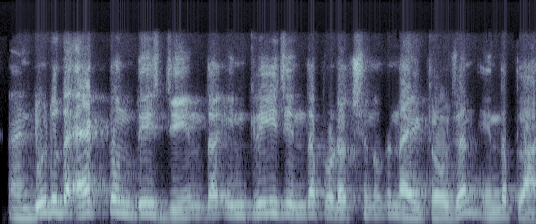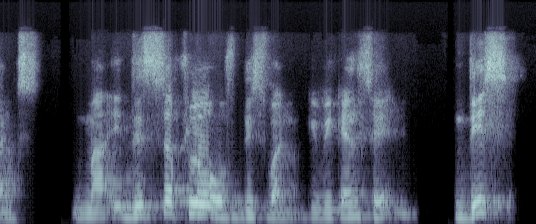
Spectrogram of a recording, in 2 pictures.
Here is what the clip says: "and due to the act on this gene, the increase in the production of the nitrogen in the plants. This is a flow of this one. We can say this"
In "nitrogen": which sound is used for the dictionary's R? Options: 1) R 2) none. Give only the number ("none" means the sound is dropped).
1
